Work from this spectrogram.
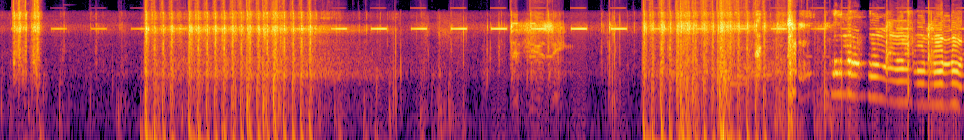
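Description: Heavy weapon fire in a video game rattles out in two long rapid-fire bursts, loud and close, separated by quieter game effects and steady electronic tones, ending in a warbling sound effect.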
